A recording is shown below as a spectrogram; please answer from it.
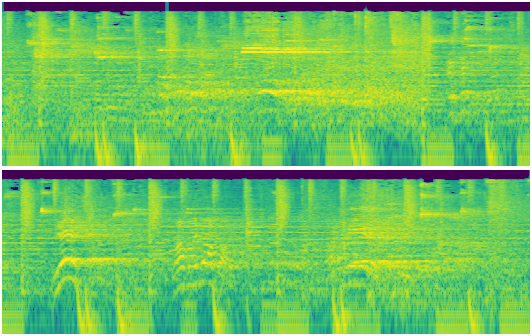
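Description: A basketball bouncing on a gym floor again and again, with short squeaks and players' voices echoing in a large hall. Music with a steady low beat plays underneath.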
